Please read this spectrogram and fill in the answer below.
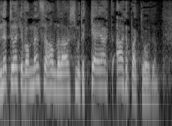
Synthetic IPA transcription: nɛtʋɛrkənvɑnmɛnsəɦɑndəlaːrsmutənkɛjɑrtaːnɣəpɑk̚tʋɔrdən

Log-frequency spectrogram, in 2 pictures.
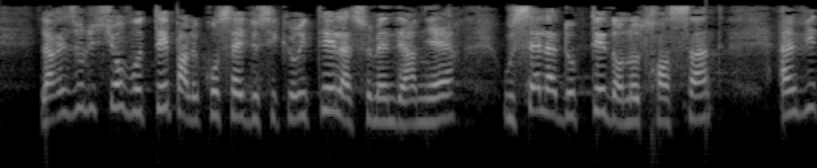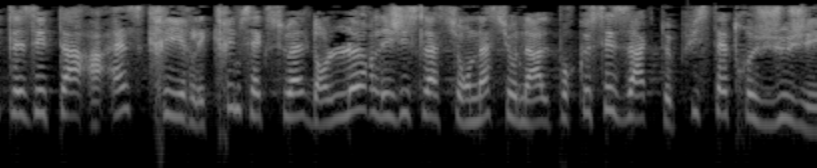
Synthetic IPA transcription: laʁezɔlysjɔ̃vɔt̪epaʁləkɔ̃sɛjd̪əsekʲyʁit̪elasəmɛnd̪ɛʁnjɛʁusɛlad̪ɔp̚t̪ed̪ɑ̃nɔt̪χɑ̃sɛ̃t̪ | ɛ̃vit̪lezet̪aʔa̰ʔɛ̃skχiʁlekχimsɛksɥɛld̪ɑ̃lœʁleʒislasjɔ̃nasjɔnalpuʁkəsezak̚t̪əpɥist̪ɛt̪χəʒyʒe

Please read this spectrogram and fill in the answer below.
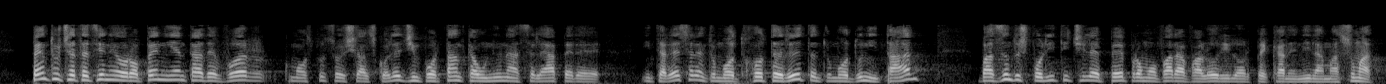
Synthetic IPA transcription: pe̞nt̪ɾut͡ʃe̞t̪ət̪se̞nijeuɾo̞pe̞nʲje̞ɨnt̪ɾad̪e̞vərkumawspusoʃialt̪sʲko̞le̞d͡ʒʲimpo̞rt̪ant̪kauniuneasəle̞ape̞ɾe̞ | int̪e̞ɾe̞se̞le̞ɨnt̪ɾunmo̞d̪ho̞t̪əɾɨt̪ɨnt̪ɾunmo̞d̪unit̪ar | bazɨnd̪uʃʲpo̞lit̪it͡ʃile̞pe̞pɾo̞mo̞vaɾeavalo̞ɾilo̞rpe̞kaɾe̞nileamasumat̪̚

